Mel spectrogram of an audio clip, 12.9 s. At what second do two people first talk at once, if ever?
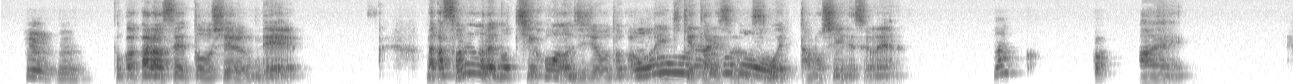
6.3 s

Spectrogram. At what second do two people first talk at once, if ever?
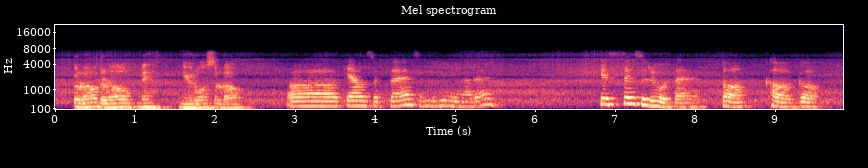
none

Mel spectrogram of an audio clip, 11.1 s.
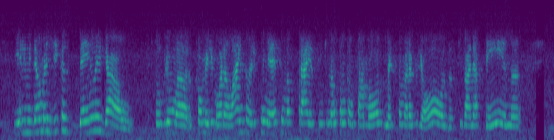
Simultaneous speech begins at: none

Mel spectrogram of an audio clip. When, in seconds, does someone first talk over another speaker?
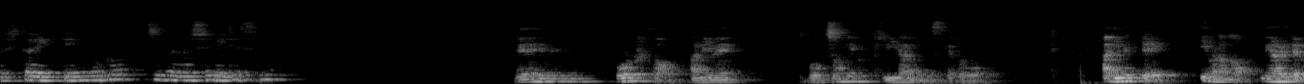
none

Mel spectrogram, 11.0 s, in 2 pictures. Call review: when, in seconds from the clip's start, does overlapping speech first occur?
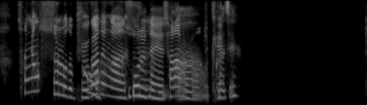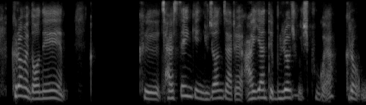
1.2 s

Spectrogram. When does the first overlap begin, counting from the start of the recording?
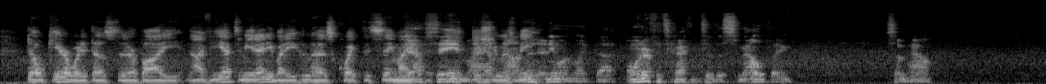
3.9 s

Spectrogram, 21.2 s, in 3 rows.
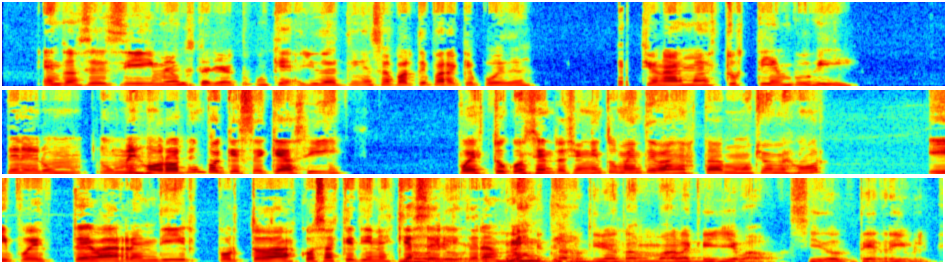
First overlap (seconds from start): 17.1 s

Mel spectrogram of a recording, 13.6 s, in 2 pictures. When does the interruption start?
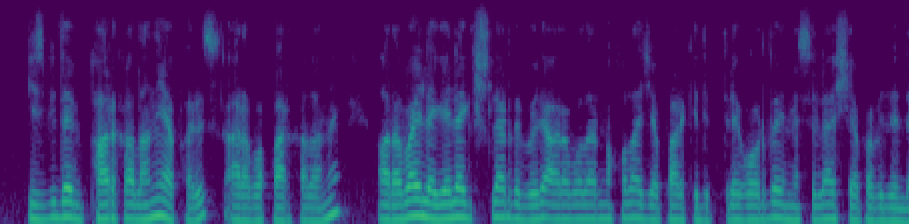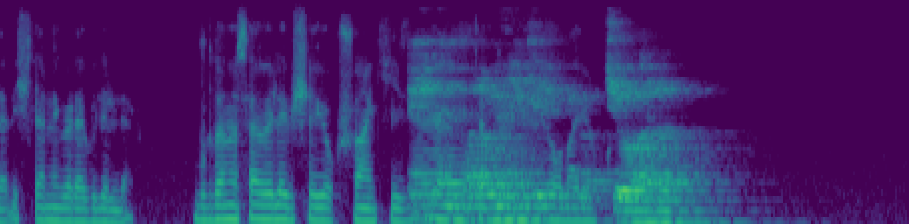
9.9 s

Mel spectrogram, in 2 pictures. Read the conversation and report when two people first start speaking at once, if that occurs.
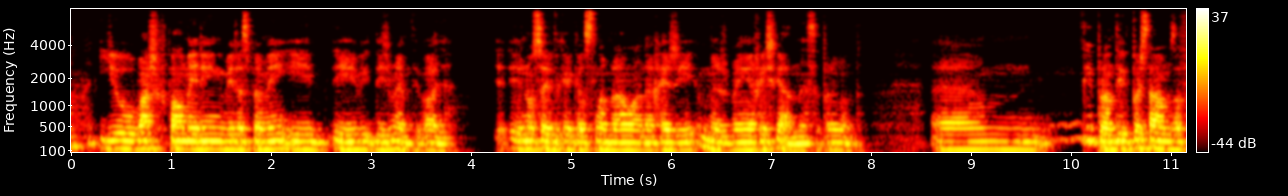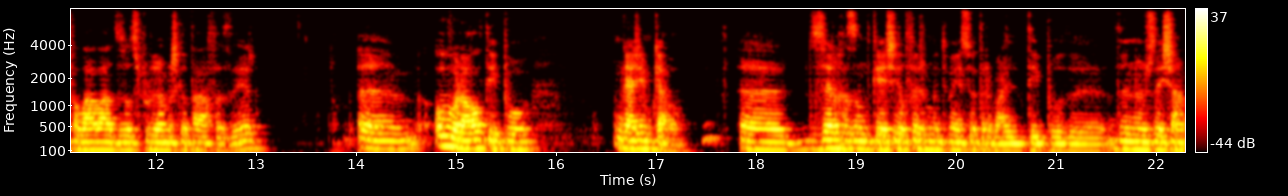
none

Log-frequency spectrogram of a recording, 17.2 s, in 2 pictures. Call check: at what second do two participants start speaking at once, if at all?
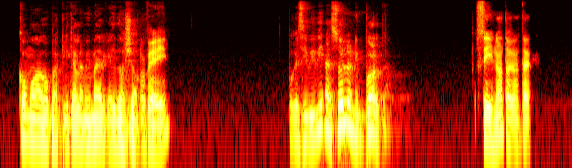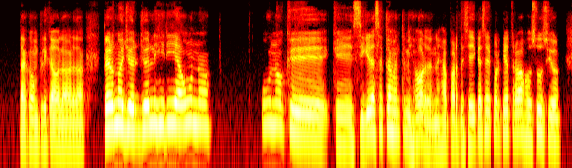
none

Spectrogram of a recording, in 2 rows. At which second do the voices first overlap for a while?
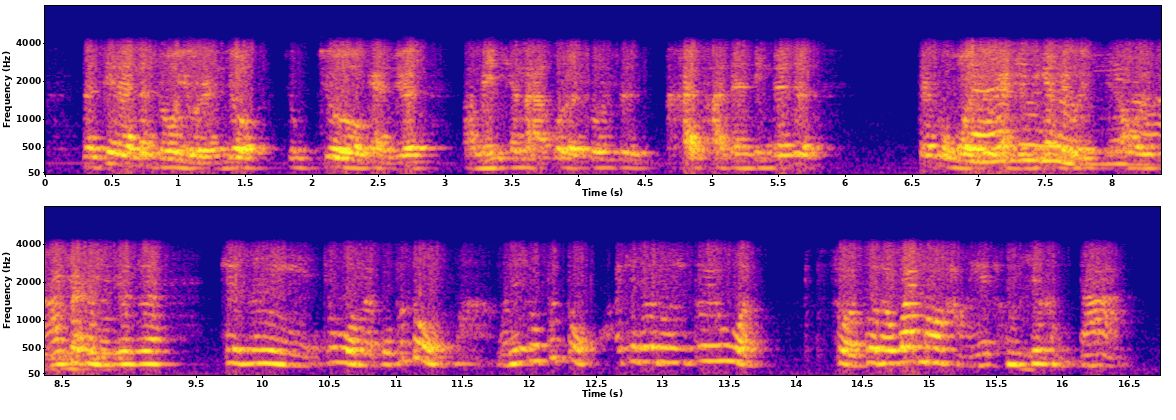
6.8 s

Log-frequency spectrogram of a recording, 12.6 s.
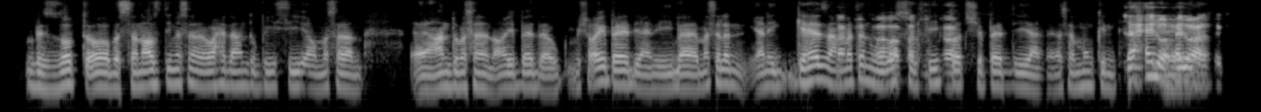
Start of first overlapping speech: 8.4 s

